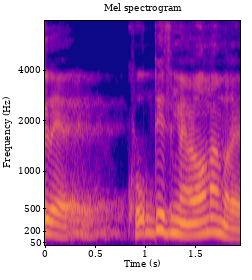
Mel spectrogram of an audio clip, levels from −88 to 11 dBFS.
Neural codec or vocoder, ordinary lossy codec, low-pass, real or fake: codec, 16 kHz, 2 kbps, FreqCodec, larger model; none; none; fake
